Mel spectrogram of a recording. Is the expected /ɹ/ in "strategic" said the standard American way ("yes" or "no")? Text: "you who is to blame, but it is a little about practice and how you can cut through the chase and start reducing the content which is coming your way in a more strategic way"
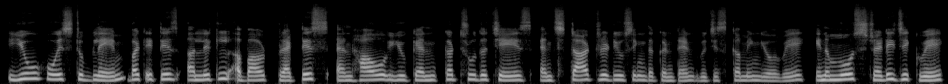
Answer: yes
